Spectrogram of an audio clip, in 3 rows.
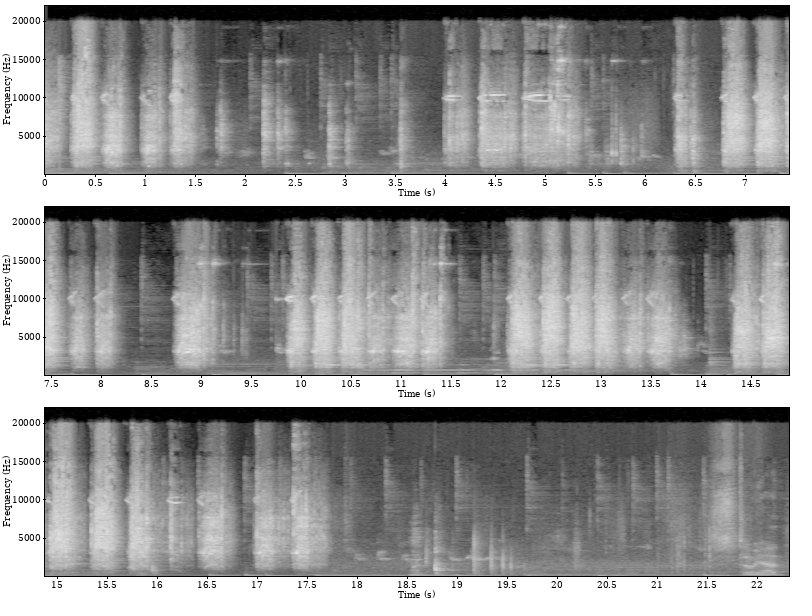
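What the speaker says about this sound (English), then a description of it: "I'm gonna start by taking off the wheels." Ratchet wrench clicks in repeated rapid bursts while lug nuts come off the wheels of an Infiniti G37, close and loud, with brief pauses between runs and occasional talk.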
